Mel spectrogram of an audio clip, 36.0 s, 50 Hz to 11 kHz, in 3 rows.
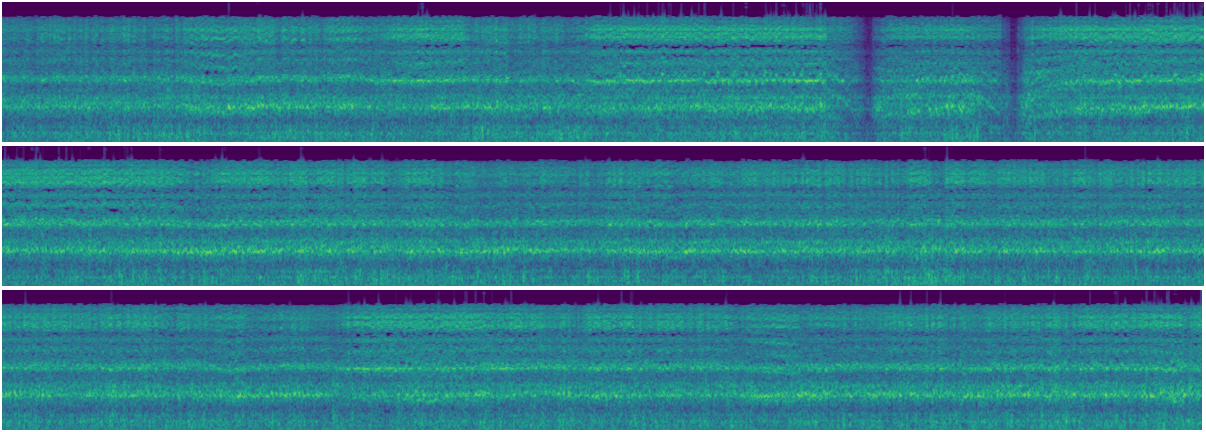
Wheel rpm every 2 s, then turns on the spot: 240, 220, 220, 200, 130, 160, 230, 230, 230, 230, 230, 230, 240, 230, 220, 230, 230, 230.
none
